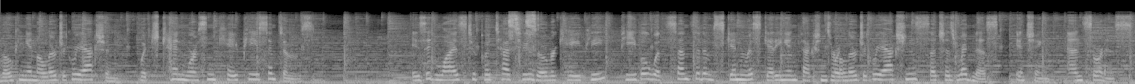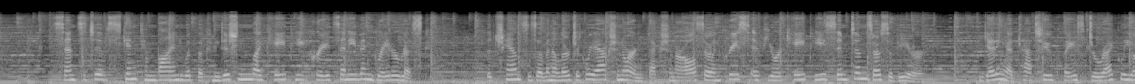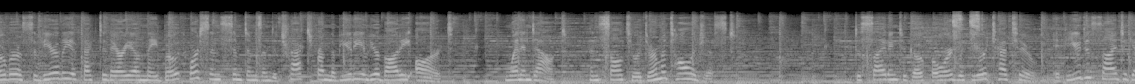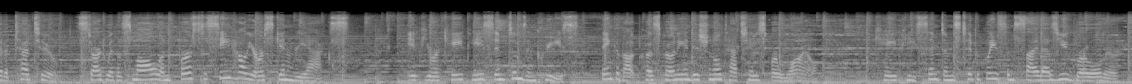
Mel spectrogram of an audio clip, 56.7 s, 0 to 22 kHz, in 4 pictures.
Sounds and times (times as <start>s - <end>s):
Speech: 0.0s - 3.9s, 5.2s - 14.1s, 14.9s - 19.6s, 20.3s - 25.7s, 26.4s - 34.0s, 34.7s - 37.6s, 39.1s - 46.9s, 47.7s - 52.8s, 53.5s - 56.6s
Music: 0.0s - 56.7s.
